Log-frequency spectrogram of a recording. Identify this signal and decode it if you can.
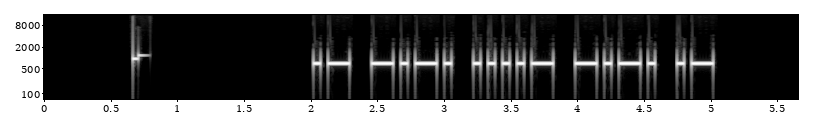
Morse code, heard as a keyed tone, about 22 wpm, 700 Hz. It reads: AC4CA
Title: Call Signs Repeated 3x - 22wpm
